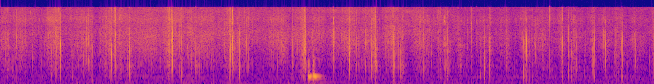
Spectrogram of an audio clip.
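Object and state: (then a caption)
Plastic headphones. Black and blue plastic over-ear gaming headphones with hollow ear cups are tapped and scratched with fingertips and nails while held near the microphone. The clip is a quiet run of rapid, dry clicks and crackly scratches with short hollow knocks, peaking in a louder knock near the middle.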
